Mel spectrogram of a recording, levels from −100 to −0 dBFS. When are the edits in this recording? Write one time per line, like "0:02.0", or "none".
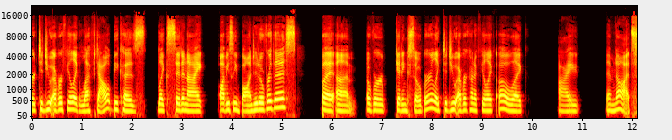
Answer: none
